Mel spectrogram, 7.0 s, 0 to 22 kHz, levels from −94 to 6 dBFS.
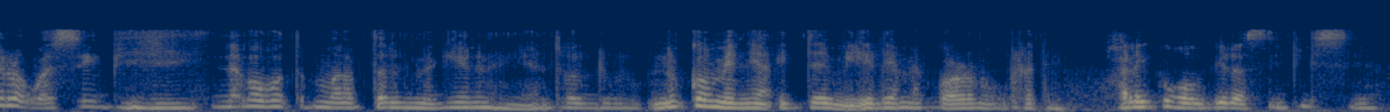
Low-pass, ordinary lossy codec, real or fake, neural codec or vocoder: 7.2 kHz; AAC, 48 kbps; fake; codec, 16 kHz in and 24 kHz out, 0.4 kbps, LongCat-Audio-Codec, fine tuned four codebook decoder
